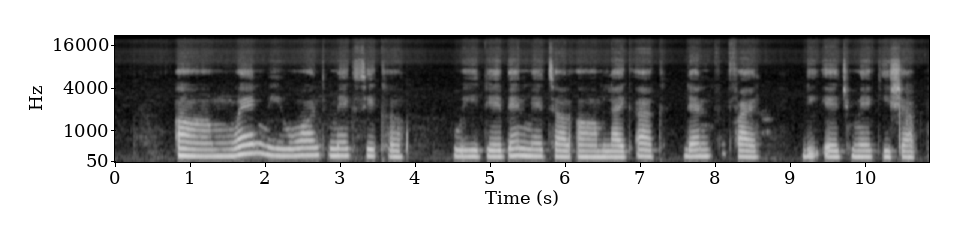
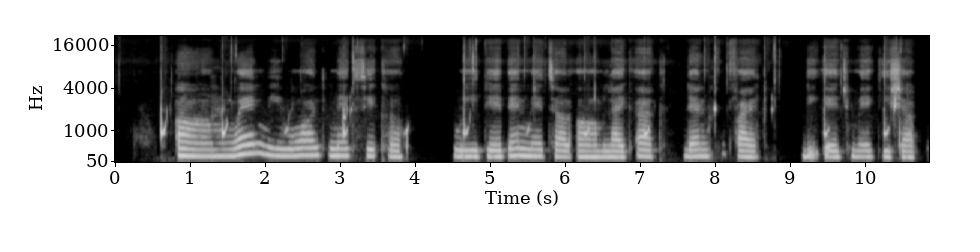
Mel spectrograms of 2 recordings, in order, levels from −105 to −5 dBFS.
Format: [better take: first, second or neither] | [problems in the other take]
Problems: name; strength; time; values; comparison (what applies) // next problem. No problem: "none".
first | noise reduction (neural mask model Resemble Enhance denoiser)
